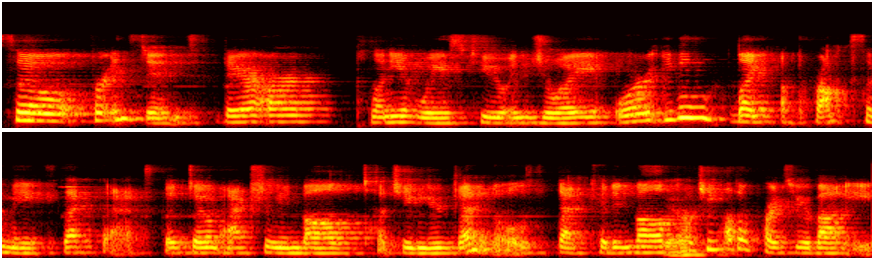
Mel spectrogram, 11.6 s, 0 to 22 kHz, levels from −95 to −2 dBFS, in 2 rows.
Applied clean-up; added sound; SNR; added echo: neural mask model DeepFilterNet 3.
